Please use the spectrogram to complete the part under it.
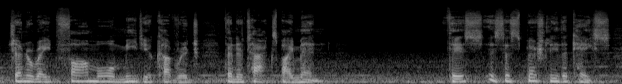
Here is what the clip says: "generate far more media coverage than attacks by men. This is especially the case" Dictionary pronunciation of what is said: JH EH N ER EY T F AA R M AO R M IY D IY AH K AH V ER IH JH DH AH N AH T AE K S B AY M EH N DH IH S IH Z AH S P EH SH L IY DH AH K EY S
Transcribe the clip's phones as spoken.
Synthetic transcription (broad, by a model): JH EH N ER EY T F AA R M AO R M IY D IY AH K AH V ER IH JH DH AH N AH T AE K S B AY M EH N DH IH S IH Z AH S P EH SH L IY DH AH K EY S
